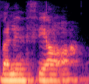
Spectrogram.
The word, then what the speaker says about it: Balenciaga: So I bet this one is pronounced Balenciaga, like putting your tongue out.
